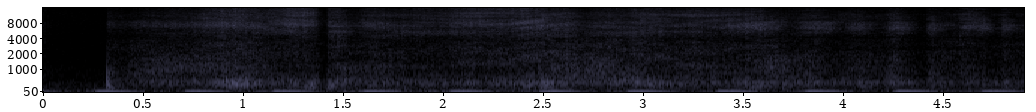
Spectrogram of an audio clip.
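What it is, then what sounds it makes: Corrugated cardboard sheet. A large, flat brown corrugated cardboard sheet is held upright by its top edge with one hand while the other hand rubs and draws on its surface with a white-barrelled marker. The result is a quiet, continuous scratchy rubbing with a soft, airy hiss and a few sharper scrapes of the marker across the board.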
